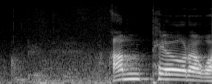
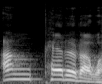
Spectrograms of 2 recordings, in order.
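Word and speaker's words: Ampère: 암페어라고 합니까? 앙페르라고 합니까? 암페어입니다. 그죠? 이거의 진짜 사람 이름은 앙페르.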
